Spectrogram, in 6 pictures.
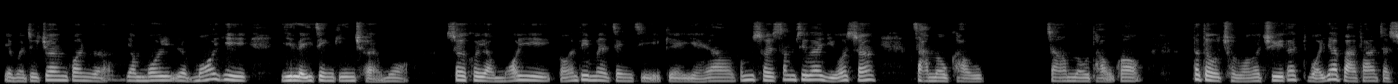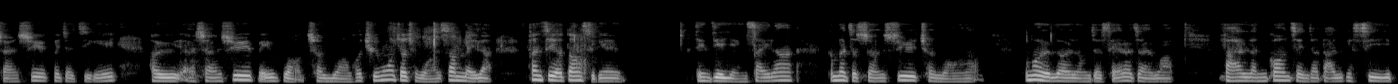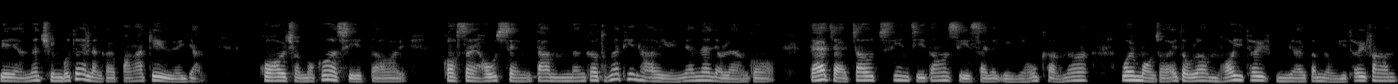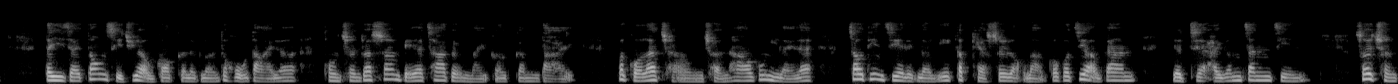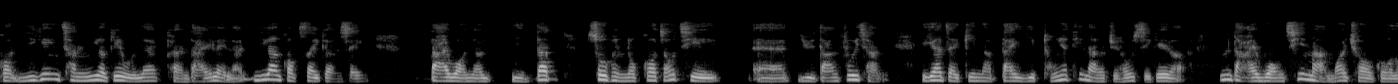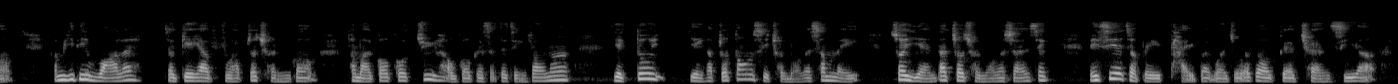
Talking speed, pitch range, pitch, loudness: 285 characters per minute, 150-190 Hz, 170 Hz, -28 LUFS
